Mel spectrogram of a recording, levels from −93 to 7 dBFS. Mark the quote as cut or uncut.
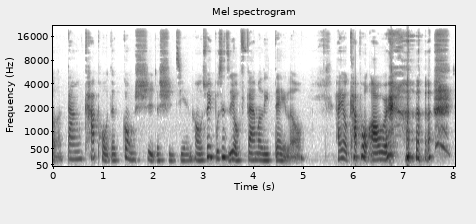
uncut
